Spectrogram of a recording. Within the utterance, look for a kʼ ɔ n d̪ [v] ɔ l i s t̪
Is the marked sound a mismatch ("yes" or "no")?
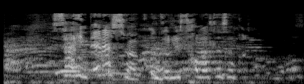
yes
